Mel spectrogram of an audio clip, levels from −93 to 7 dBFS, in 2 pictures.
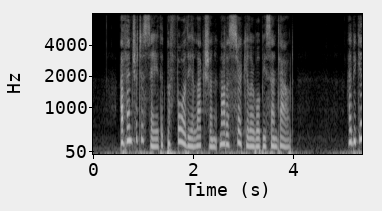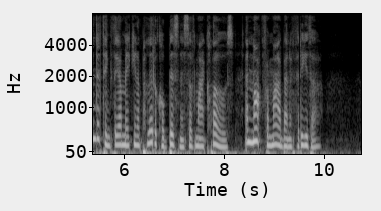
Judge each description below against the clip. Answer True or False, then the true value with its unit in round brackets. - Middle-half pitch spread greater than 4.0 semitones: True (5.0 semitones)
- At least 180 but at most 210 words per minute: True (190 wpm)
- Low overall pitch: False (190 Hz)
